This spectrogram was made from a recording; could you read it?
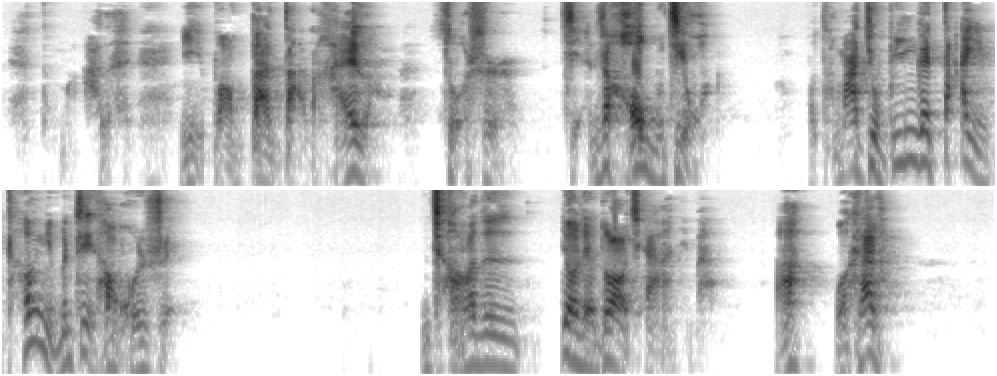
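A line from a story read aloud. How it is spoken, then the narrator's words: Grumbling middle-aged man. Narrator (Chinese): 这个中年人啊，抱怨着，嘟嘟囔囔的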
